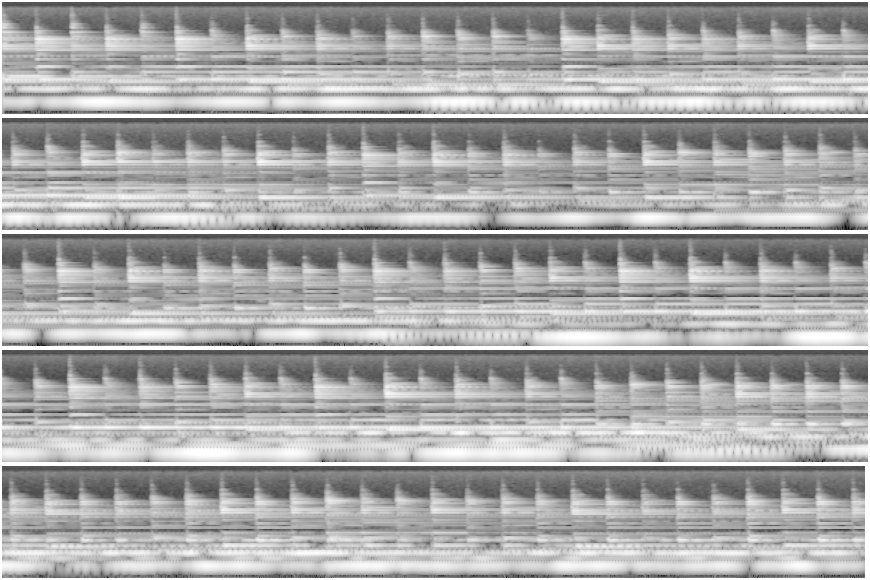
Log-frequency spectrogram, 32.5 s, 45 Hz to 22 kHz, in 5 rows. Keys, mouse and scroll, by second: 0.1 a, 1.5 typing, 1.7-3.7 alt+drag, 3.7 2, 4.9 alt+shift+right click, 6.7 2, 8.6 right click, 11.3 alt+shift+right click, 14.1 ctrl+b, 16.7 click, 17.2 a, 18.2 Tab, 19.4 alt+click, 20.2 scroll down 1, 21.2-22.6 alt+drag, 22.6 a, 22.8 a, 23.5 right click, 24.8 click, 27.1-31.1 drag.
